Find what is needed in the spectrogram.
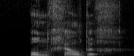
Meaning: invalid, void
- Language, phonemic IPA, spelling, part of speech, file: Dutch, /ɔŋˈɣɛldəx/, ongeldig, adjective, Nl-ongeldig.ogg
